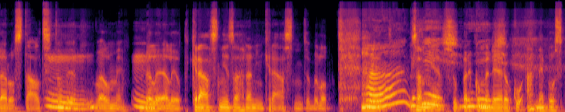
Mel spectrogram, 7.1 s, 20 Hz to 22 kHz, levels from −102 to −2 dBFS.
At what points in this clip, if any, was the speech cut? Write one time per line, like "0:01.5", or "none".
0:04.5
